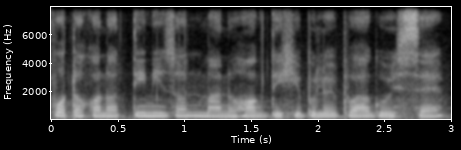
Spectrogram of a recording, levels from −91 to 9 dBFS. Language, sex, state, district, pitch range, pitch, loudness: Assamese, female, Assam, Kamrup Metropolitan, 210-235 Hz, 215 Hz, -16 LUFS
